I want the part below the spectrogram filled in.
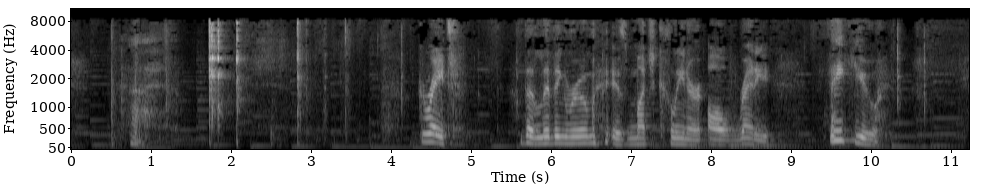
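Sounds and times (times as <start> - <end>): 
speech: 0.7 - 1.1, 4.4 - 5.0, 5.6 - 8.9, 9.5 - 10.3
dirty ceramic dishes clinking as they're carried to the kitchen: 1.7 - 3.2.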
